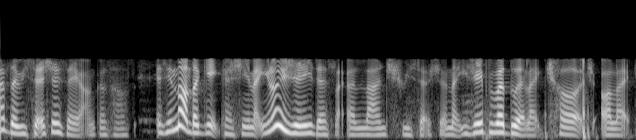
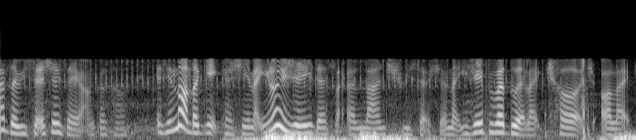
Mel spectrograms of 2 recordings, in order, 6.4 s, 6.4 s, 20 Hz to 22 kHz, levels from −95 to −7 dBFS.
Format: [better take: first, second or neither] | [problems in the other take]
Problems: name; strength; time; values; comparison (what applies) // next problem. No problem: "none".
first | background sound (Bicycle); 4 dB above the speech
